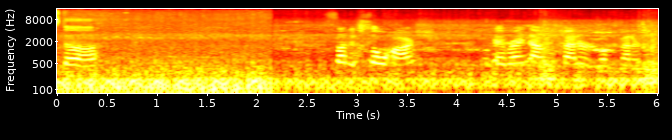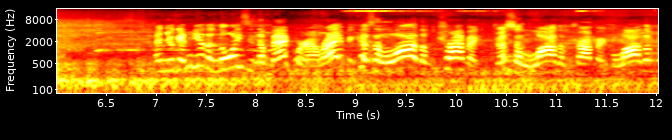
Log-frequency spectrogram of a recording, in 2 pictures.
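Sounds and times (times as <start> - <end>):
cars and motorcycles in traffic: 0.0 - 12.0.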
